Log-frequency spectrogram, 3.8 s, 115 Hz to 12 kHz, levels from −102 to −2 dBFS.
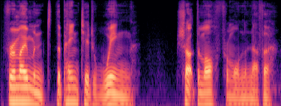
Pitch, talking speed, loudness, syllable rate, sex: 95 Hz, 190 wpm, -20 LUFS, 5.6 syllables/s, male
